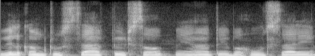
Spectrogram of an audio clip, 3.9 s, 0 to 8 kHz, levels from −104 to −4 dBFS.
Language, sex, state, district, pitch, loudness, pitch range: Hindi, male, Bihar, West Champaran, 160 Hz, -17 LUFS, 155-165 Hz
